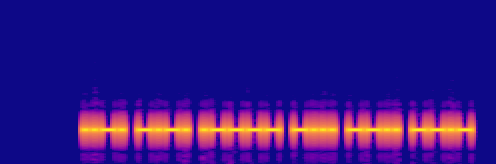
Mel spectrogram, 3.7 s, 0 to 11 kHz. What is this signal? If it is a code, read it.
Morse code, heard as a keyed tone, about 36 wpm, 700 Hz. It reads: FC1BZQ
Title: DXCC-100 Call Signs - 6 Characters - Repeated 2x - 35wpm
